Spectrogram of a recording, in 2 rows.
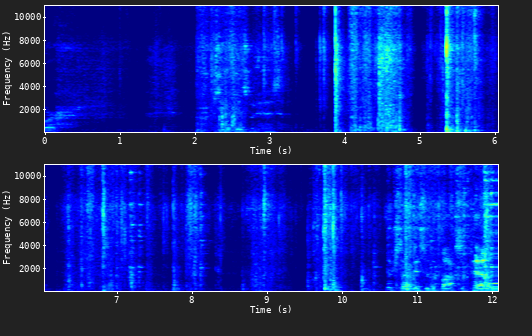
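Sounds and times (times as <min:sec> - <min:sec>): cardboard rustling and scraping: 0:02.1 - 0:03.0, 0:04.0 - 0:12.0.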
